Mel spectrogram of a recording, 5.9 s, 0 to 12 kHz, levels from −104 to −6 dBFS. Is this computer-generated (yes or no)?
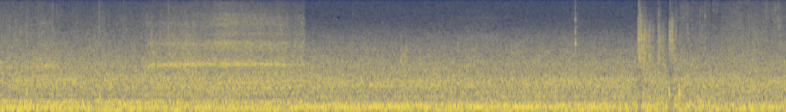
no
